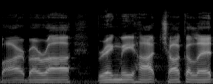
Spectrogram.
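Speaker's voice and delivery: flat, very low monotone robot machine drone. Retelling a TV episode, quoting what the thing first says, in a monotone robotic voice. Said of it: "it speaks in a very monotone kind of robotic voice".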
